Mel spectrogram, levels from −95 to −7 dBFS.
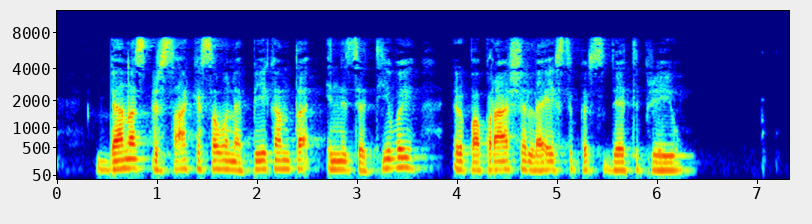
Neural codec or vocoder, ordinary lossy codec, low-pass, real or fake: none; AAC, 64 kbps; 7.2 kHz; real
